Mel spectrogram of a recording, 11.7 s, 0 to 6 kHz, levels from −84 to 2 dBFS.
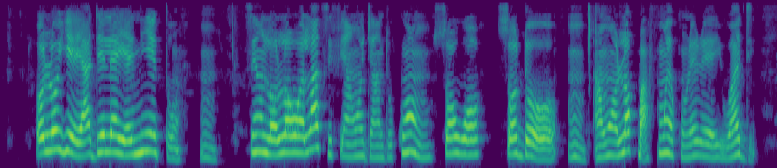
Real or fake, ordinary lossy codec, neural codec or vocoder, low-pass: real; none; none; 5.4 kHz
